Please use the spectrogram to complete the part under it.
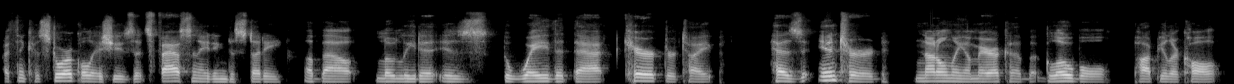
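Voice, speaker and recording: A man co-hosting a podcast, talking about a novel in a measured, thoughtful way. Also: medium pitch, flat delivery, fairly bright tone, clear, resonant tone, dry recording. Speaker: podcast co-host. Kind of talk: casual literary discussion.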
